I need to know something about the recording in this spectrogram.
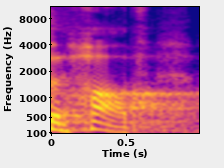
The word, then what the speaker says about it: hearth: So it's pronounced hearth. Now, and there is difference between heart and hearth.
